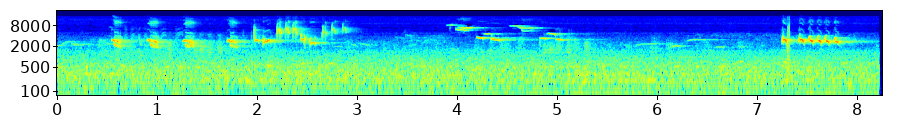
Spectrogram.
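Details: Fieldfare singing in a local park on 21 March 2015, apparently trying to attract a mate: a scratchy, chattering song of quick bursts broken by thin squeaky whistles, over a faint rural hiss.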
